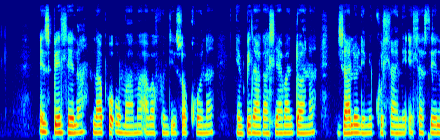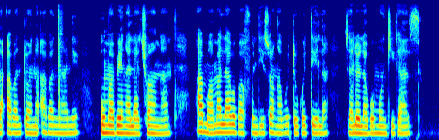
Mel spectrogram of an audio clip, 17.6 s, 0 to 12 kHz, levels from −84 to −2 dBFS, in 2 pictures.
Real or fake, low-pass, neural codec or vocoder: real; 10.8 kHz; none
